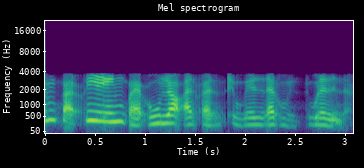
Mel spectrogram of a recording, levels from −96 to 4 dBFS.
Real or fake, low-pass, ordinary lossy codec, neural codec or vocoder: fake; 3.6 kHz; none; autoencoder, 44.1 kHz, a latent of 192 numbers a frame, MeloTTS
